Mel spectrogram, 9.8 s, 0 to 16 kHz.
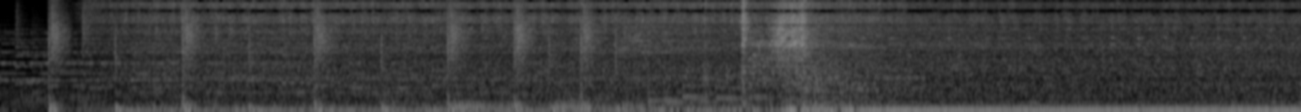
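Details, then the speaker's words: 1986 Pontiac Trans Am V8 after setting ignition timing back to 6 degrees to cure pinging: deep steady idle, even firing, no pinging or misses, music partly covering; normal healthy idle, throttle snappy. "You can hear she's running pretty good. Throttle is nice and snappy and responsive, so let's get the Tahoe out of here so we could go for a test drive."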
